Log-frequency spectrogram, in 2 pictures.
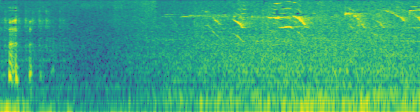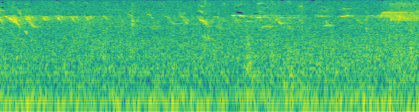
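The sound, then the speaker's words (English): Scattered bird chirps and short calls ring out high above a steady, low ambient hum, a busy mix of small birds calling among the leaves and branches of a rainforest canopy, with no one speaking. “So if you take a listen, you can hear a bit of chirping amongst the leaves and the branches of the trees.”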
